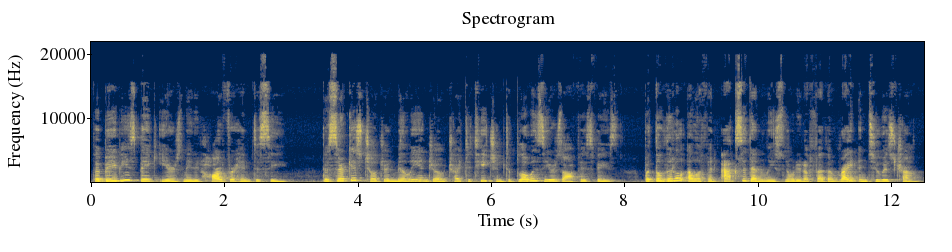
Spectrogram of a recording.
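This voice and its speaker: A woman reads a children's picture book aloud expressively, as a storyteller would, at medium pitch and normal speed.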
